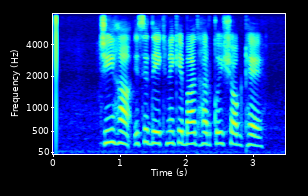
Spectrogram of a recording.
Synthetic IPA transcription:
d͡ʒiːɦãːʔɪsed̪eːkʰnekebaːd̪ɦɐɾkoːiʃɔːkʈɦɛː

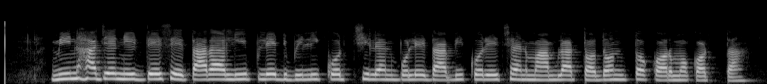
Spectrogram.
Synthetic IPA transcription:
minɦad͡ʑeɾniɾd̪eʃet̪aɾalipleʈbilikoɾt͡ɕʰilenboled̪abikoɾet͡ɕʰenmamlaɾt̪ɔd̪ont̪okɔɾmokoɾt̪a

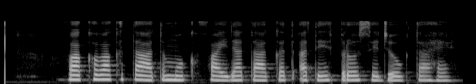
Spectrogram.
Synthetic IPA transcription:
ʋəkʰʋəkʰt̪aːt̪mʊkʰfʰaːɪd̪aːt̪aːkət̪ə̰t̪eːpəɾoːseːd͡ʒoːɡt̪aːɦɛː

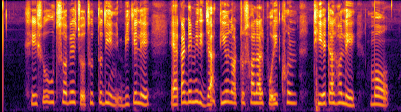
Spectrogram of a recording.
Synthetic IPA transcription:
ʃiʃuut̪ʃobeɾt͡ɕot̪ʰut̪ːod̪inbikele | ɛkaɖemiɾd͡ʑat̪ionɔʈːoʃɔlaɾpoɾikʰːonʈʰieʈaɾɦole | mɔ

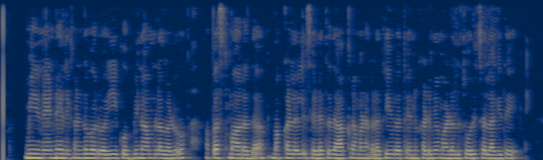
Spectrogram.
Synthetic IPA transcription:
miːneɳːejɐlːikɐɳɖubɐɾuʋɐiːkobːinaːmlɐɡɐɭuɐpɐsmaːɾɐd̪ɐmɐkːɐɭɐlːisɛɭɛt̪ɐd̪aːkɾɐmɐɳɐɡɐɭɐt̪iːʋɾɐt̪ɛjɐnːukɐɽimemaːɽɐlut̪o̞ːɾisɐlaːɡid̪e̞

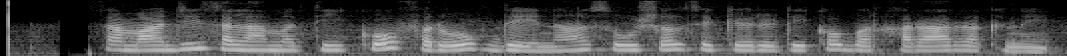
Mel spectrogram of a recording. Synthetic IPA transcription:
sɐmaːd͡ʒisɐlaːmət̪ikofɐɾoːqd̪eːnasoːʃəlsɪkjoːɾɪʈikobɐɾqəɾaːɾːɐkʰneː

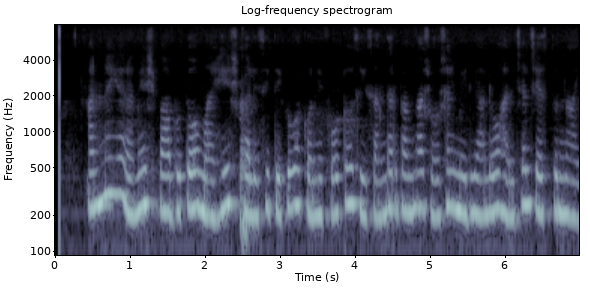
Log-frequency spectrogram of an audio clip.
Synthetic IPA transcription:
ɐnːɐjɐɾɐmeːʂbaːbut̪o̞ːmɐɦeːʂkɐlisit̪iɡuʋɐkonːipʰoːʈo̞ːsiːsɐnd̪ɐɾbʱɐŋɡaːsoːʂɐlmiːɽijaːlo̞ːɦɐlt͡ʃɐlt͡ʃe̞ːst̪unːaːji

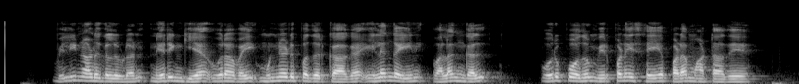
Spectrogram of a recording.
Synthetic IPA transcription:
ʋɛɭːɪnaːɽɯɣɐɭɯɽɐnnɛɾɯŋɡɪjɐʊɾɐʋɐɪmʊnːɛɽɯpːɐðɐrkaːɣɐʔɪlɐŋɡɐjɪnʋɐlɐŋɡɐɭ | ɔɾɯpːoːðɯmʋɪrpɐnɐɪsɛjːɐpːɐɽɐmaːʈːaːðɯ

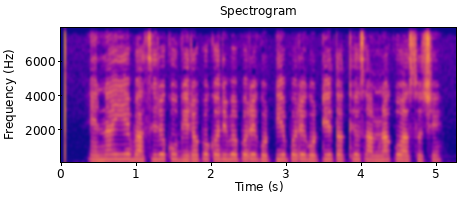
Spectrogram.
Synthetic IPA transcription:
enaiebasiɾɔkuɡiɾɔpɔkɔɾibapɔɾeɡoʈiepɔɾeɡoʈiet̪ɔt̪ʰːjɔsamnakuasut͡ʃʰi

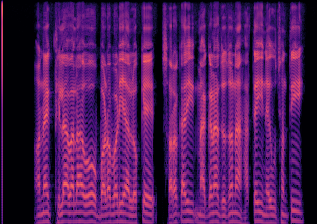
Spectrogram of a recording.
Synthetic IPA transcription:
ɔnek̚t̪ʰilaβalaobɔɽɔbɔɽijalokesɔɾɔkaɾimaɡɽ̃ad͡ʒod͡ʒɔnaɦa̰t̪ejnewt͡ʃʰɔnt̪i

